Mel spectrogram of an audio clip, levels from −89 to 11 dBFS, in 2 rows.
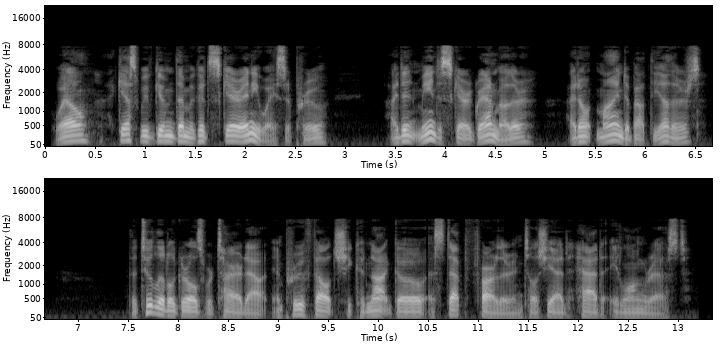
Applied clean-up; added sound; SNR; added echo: none; none; none; none.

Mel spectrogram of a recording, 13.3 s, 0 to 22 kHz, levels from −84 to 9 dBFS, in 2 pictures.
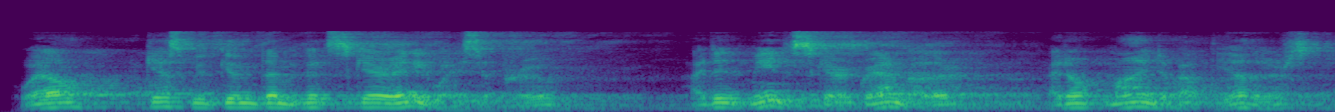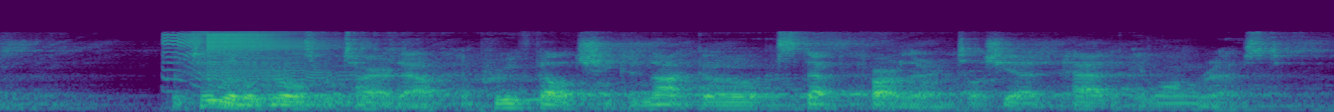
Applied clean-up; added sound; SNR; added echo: none; Squeak / Cupboard open or close; 5 dB; reverberation time 2.2 s.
